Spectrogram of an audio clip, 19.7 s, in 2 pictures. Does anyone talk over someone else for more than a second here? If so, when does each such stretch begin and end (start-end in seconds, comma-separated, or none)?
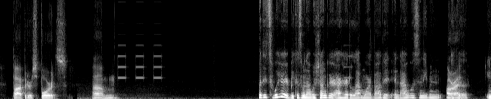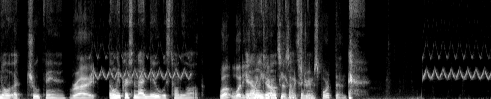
14.7-16.1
